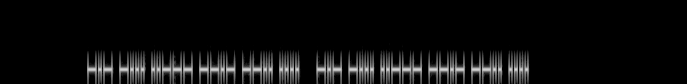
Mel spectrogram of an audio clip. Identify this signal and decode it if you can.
Morse code, heard as a keyed tone, about 44 wpm, 700 Hz. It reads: KB2QZH KB2QZH
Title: USA Call Signs Repeated 2x 45wpm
